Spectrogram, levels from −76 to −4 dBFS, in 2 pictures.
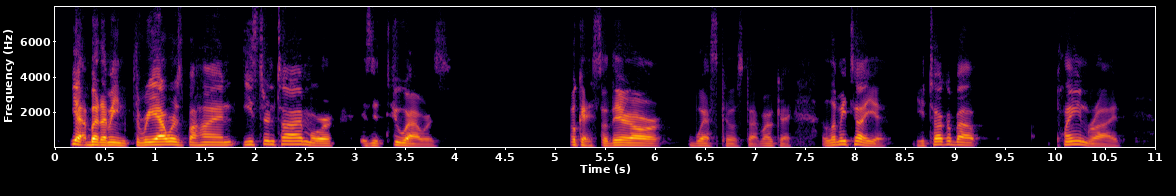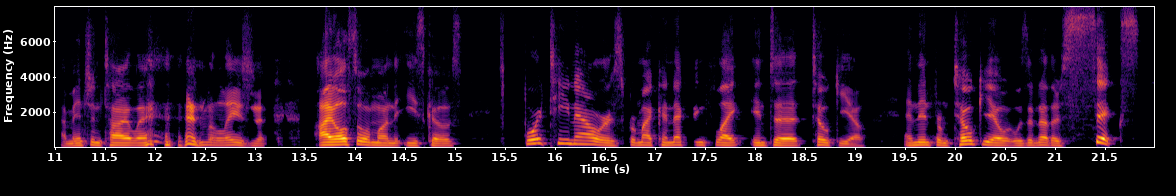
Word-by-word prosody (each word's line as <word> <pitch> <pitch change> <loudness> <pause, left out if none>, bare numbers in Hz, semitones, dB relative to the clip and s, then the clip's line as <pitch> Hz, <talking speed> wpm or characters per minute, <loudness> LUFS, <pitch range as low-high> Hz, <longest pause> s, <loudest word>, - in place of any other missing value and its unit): Yeah, - - +7
but, 165 -3 +8
I - - +8
mean, 140 -4 +3
3 155 +1 +5
hours 165 -3 +8
behind 145 +2 -1
Eastern 170 +3 -2
Time, 185 -2 +2
or 120 -2 +2 0.3
is 125 0 -8
it 125 - -6
2 145 -4 +2
hours? 95 -2 -4 1.2
Okay, 115 - -1
so, 125 +2 -6
there 140 +1 +4
are 120 -4 +3 0.2
West 120 -2 -6
Coast 105 -3 -12
time, 100 +4 -11
okay. 115 -1 -9 0.3
Lemme 150 +9 0
tell 180 -5 +3
ya, 110 -5 -3 0.3
you 120 - -10
talk 170 +4 +2
about 155 -6 -1 0.8
a - - -20
plane 175 0 0
ride, 95 -5 -6 0.4
I 105 - -14
mentioned 125 +4 -6
Thailand 135 0 +1 0.3
and 140 - +2
Malaysia. 130 -5 -6 0.5
I 150 +2 +8
also 170 +2 +5
am 140 -3 -3
on 130 -2 -3
the 120 0 -9
East 120 -1 -9
Coast, 115 -2 -5
t - - -51 0.6
14 230 0 -1
hours 160 -12 -1
for 145 - -9
my 140 -1 -2
connecting 145 +1 -6
flight 135 -2 -1
into 130 -2 +1
Tokyo, 110 -10 -5 0.4
and 130 +3 -4
then 145 -1 -1
from 140 -4 -5
Tokyo, 175 -8 +1
it 120 - -9
was 125 +2 -7
another 135 -2 -2
6 - - -1
135 Hz, 165 wpm, -23 LUFS, 120-155 Hz, 1.2 s, but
